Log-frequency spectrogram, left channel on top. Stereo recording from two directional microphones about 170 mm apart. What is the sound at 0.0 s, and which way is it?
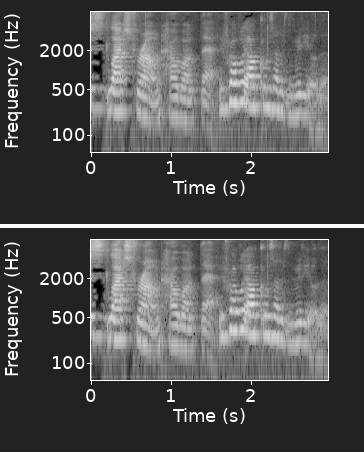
A woman's voice, 5° left (ahead or behind).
